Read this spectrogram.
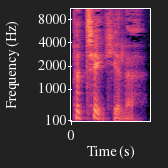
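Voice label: "particular", British English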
